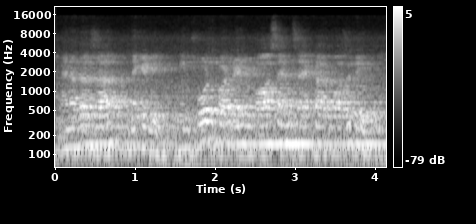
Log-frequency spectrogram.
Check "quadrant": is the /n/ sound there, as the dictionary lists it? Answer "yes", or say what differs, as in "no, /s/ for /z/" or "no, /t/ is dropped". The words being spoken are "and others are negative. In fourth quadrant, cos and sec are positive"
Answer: no, /n/ is dropped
